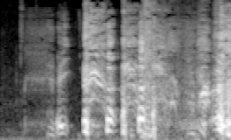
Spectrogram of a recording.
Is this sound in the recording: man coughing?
yes

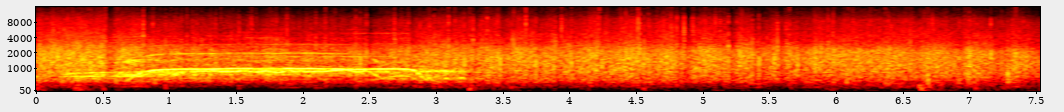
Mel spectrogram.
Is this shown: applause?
yes

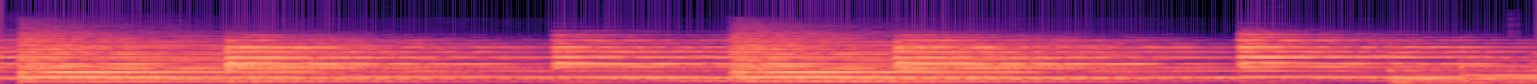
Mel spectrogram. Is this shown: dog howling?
no

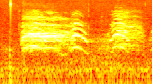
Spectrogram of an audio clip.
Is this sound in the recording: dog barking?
no

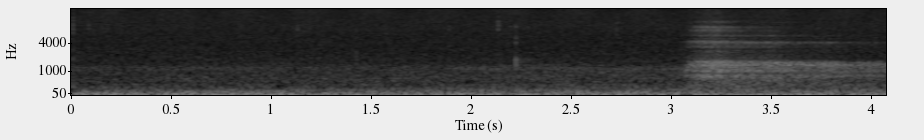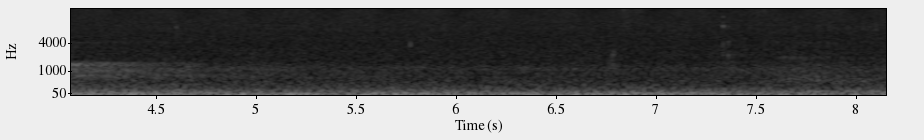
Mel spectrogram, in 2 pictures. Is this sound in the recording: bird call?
no

